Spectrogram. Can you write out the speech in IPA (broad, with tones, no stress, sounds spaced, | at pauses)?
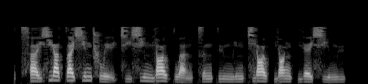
t͡sʰ a˧˥ ɪ̯ ɕ j ä˥˧ t̪ ä˥˧ ɕ i˥˩ n ʂ w ḛ˨˩ ɪ̯ t͡ɕ i˧˥ ɕ i˥˧ m j ɑ˥˩ ʊ̯ t̪ w a̰˨˩ n t͡s ə˥˧ n t̪ y˥˩ m i˥ n t͡ɕ j ɑ˥˧ ʊ̯ p j ɑ˥˩ ŋ p j ɛ˥ ɕ i˧˥ m y˧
